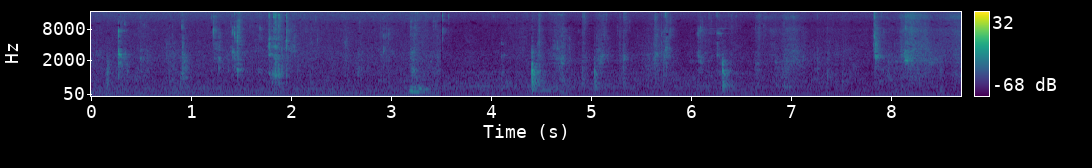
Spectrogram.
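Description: Faint eating sounds: chewing and mouth sounds of people eating jollof rice with metal spoons, with scattered short clicks a second or two apart.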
